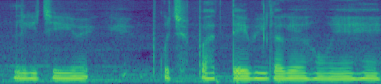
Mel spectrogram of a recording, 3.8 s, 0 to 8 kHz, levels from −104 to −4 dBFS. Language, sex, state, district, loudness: Hindi, female, Maharashtra, Dhule, -26 LUFS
